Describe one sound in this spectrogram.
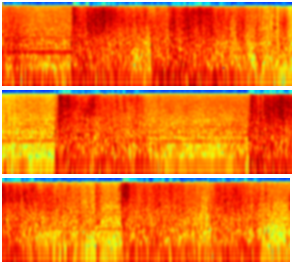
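Water splashes and rushes against the hull of a boat.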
